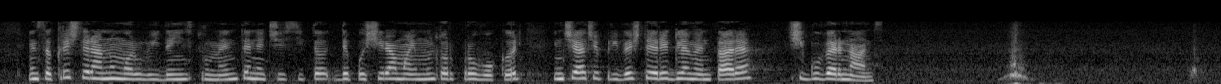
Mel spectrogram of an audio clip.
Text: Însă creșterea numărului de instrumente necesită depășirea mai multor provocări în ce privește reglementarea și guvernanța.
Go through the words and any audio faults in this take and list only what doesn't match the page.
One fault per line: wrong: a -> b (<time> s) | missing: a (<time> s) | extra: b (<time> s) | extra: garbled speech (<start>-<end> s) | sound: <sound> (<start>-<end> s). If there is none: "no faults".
extra: ceea (5.6 s)
sound: whoosh (10.0-10.7 s)
sound: whoosh (11.9-12.1 s)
